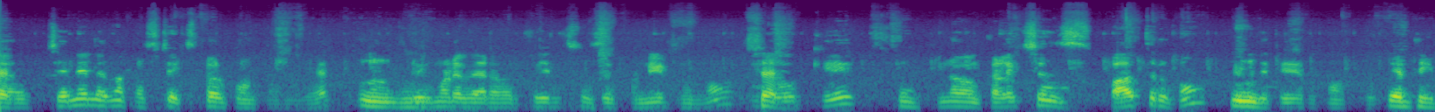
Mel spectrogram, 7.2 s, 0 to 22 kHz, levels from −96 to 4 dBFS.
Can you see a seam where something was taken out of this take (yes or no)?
no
